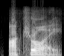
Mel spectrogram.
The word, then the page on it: octroi: American English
